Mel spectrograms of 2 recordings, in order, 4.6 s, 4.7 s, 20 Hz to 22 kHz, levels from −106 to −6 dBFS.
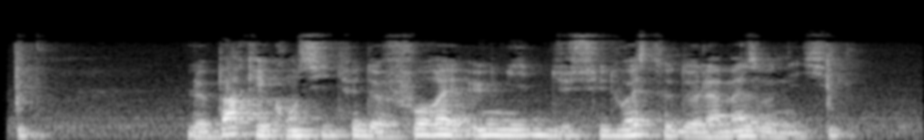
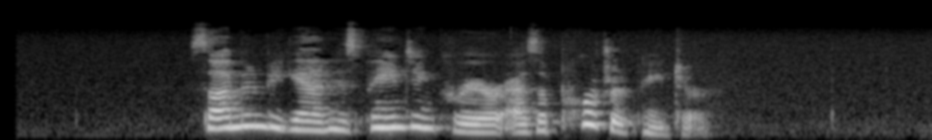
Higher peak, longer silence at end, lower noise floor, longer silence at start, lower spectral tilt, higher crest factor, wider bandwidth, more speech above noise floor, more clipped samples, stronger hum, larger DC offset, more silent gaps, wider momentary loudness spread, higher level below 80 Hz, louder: first, -2 dBFS vs -14 dBFS; second, 0.35 s vs 1.15 s; second, -55 dBFS vs -76 dBFS; second, 0.1 s vs 0.95 s; first, -8 dB/octave vs -4.5 dB/octave; about the same, 18 dB vs 20 dB; second, 8 kHz vs 10.5 kHz; second, 36 dB vs 44 dB; neither; neither; neither; neither; about the same, 15 LU vs 13 LU; first, -42 dBFS vs under -90 dBFS; first, -20 LUFS vs -32 LUFS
